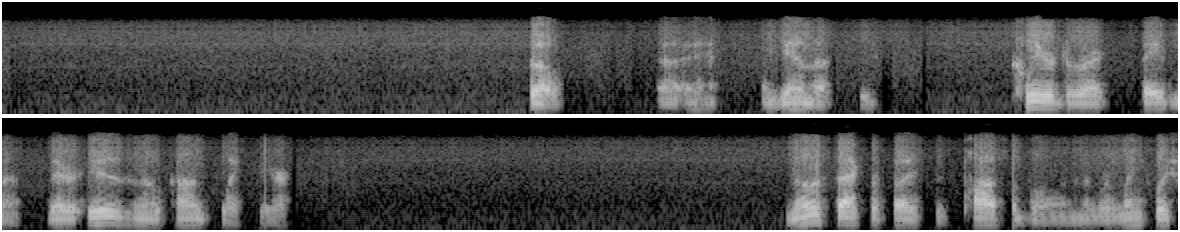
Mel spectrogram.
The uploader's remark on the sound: ACIM Daily Conference Call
